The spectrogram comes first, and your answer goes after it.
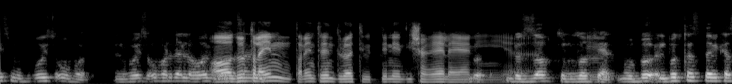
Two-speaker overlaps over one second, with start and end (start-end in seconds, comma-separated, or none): none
